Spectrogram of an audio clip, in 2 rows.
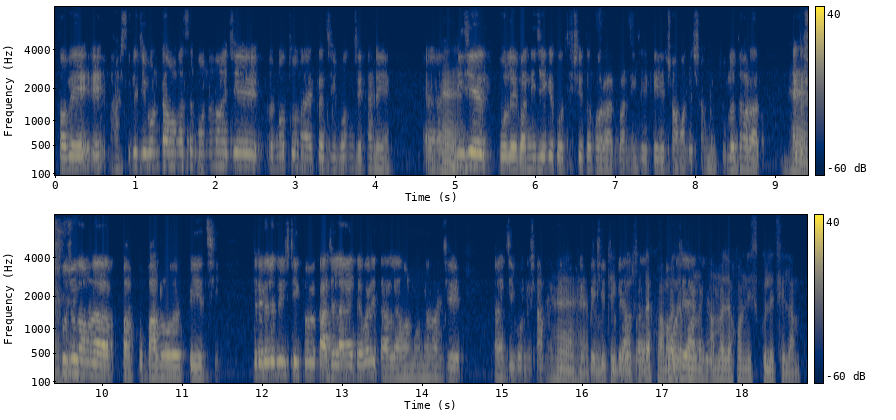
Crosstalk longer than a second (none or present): present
